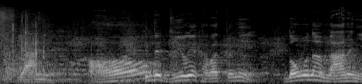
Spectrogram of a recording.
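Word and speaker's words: Jan: 존의 네덜란드식 발음이 얀이에요.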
